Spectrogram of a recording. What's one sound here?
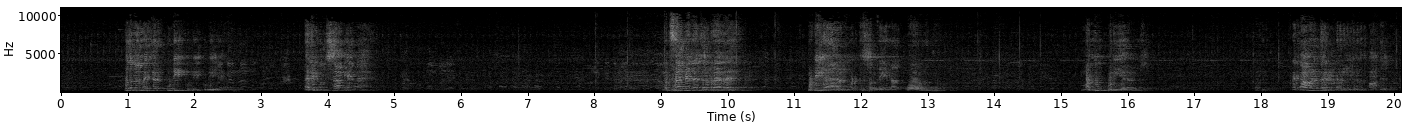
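A man speaks forcefully into a microphone over a loudspeaker, in bursts with pauses.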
